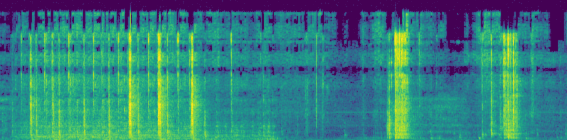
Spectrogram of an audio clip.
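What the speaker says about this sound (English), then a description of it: "use the hand crank on the side of your machine just to walk it past that area" A sewing machine is walked slowly past a thick seam with its side hand crank while sewing a bowl cozy, giving rapid mechanical clatter that stops partway, followed by two isolated louder clunks.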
